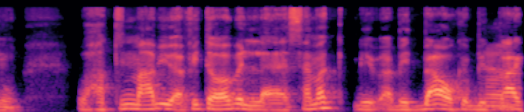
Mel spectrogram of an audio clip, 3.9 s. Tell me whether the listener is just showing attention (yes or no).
yes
